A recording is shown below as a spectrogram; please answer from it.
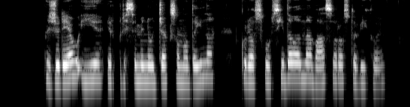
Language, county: Lithuanian, Klaipėda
